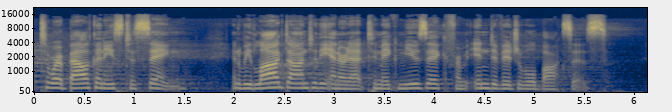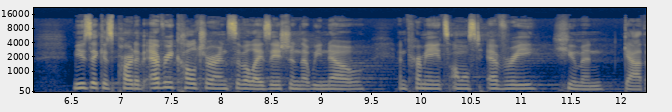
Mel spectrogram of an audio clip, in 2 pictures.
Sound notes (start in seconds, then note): none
